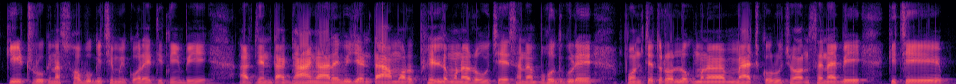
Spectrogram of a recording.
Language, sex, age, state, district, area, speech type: Odia, male, 18-30, Odisha, Kalahandi, rural, spontaneous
